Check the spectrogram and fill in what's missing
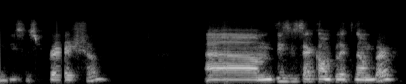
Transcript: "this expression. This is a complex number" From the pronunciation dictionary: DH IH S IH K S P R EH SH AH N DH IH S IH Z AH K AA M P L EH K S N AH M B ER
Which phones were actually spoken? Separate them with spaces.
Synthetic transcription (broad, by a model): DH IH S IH S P R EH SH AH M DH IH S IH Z AH K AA M P L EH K N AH M B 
